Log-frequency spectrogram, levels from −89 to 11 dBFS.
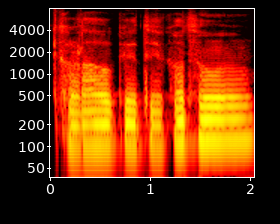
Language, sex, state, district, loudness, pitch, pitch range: Bhojpuri, male, Uttar Pradesh, Gorakhpur, -18 LUFS, 105 Hz, 100-120 Hz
